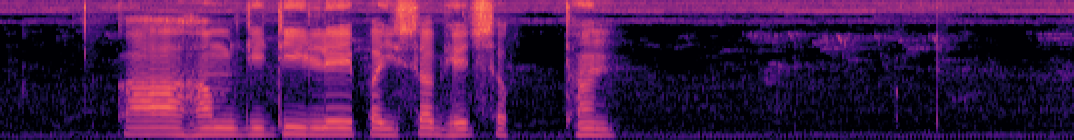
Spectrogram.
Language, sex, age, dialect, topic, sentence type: Chhattisgarhi, male, 41-45, Western/Budati/Khatahi, banking, question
